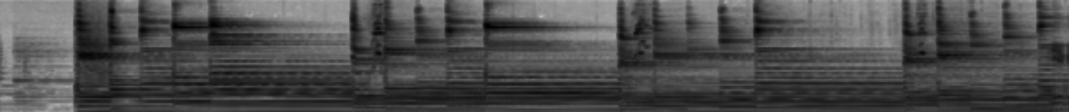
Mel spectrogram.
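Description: A chord progression on electric guitar, four full triad chords strummed about every three seconds, each ringing out loud and sustained with a chorus-like shimmer, no voices.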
